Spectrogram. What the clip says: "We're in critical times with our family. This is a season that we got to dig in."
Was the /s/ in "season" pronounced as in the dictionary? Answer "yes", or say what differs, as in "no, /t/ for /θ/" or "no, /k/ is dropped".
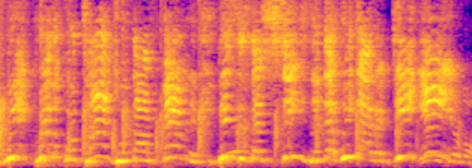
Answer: yes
